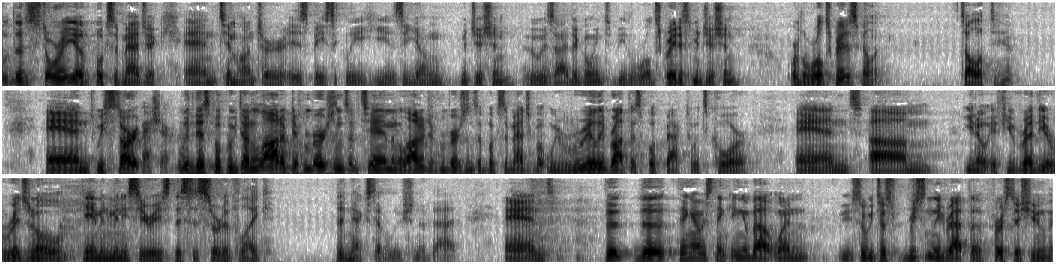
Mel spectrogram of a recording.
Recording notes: DC Vertigo Panel (New York Comic Con 2018). Recorded October 5, 2018 at New York Comic Con.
